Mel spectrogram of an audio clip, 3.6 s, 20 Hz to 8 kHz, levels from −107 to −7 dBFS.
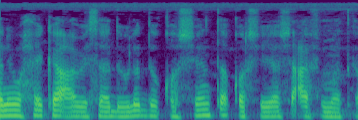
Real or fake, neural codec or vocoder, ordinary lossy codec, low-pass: real; none; MP3, 48 kbps; 7.2 kHz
